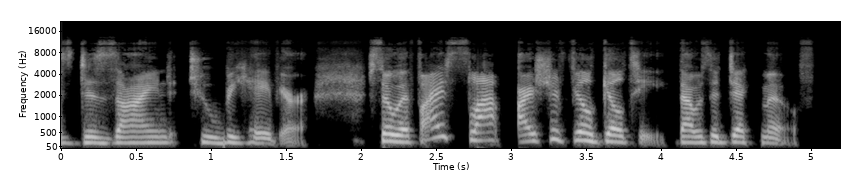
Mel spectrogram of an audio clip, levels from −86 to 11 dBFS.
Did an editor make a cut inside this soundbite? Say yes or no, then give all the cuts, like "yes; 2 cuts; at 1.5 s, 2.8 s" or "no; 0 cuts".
yes; 2 cuts; at 1.1 s, 3.0 s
